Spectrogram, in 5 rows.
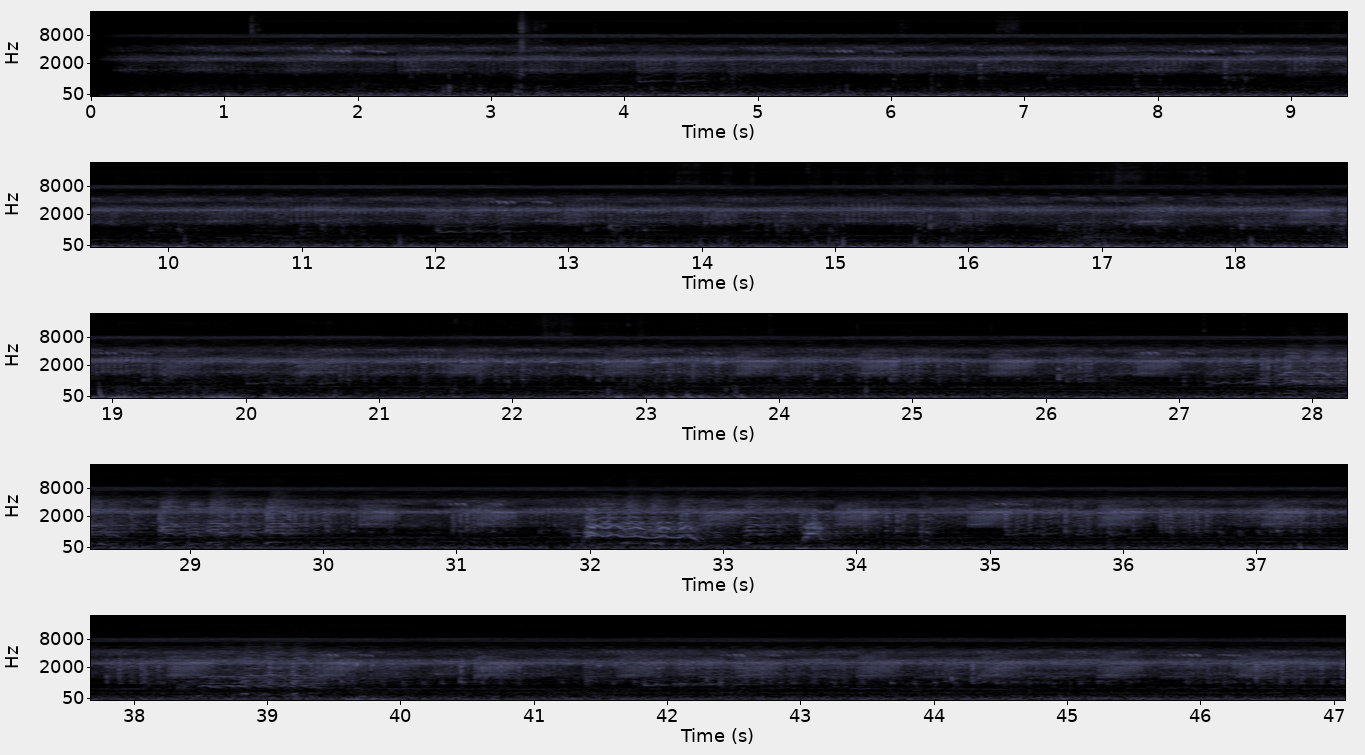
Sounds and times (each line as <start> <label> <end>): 0.1 Frogs chirping 47.0
8.5 Goose calls 30.5
31.1 Goose calls 47.0
31.9 Dogs barking 34.1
